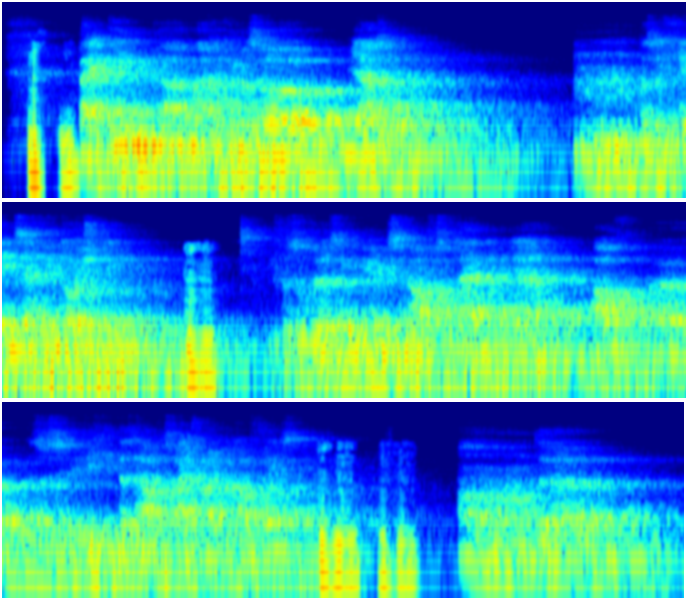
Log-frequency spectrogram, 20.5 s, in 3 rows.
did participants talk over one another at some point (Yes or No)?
No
